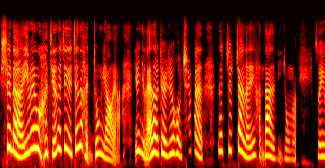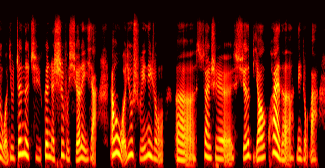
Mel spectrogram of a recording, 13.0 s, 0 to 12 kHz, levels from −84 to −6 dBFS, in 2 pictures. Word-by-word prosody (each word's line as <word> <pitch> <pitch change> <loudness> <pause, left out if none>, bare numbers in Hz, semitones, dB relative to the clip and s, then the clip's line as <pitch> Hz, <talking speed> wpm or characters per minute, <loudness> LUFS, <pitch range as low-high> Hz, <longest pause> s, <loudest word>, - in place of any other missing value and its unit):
是 425 -1 +7
的， 235 -8 +7
因 295 +6 +5
为 410 +1 +6
我 315 -5 +4
觉 275 -1 +4
得 400 - +4
这 415 0 +3
个 320 - +2
真 395 +9 +1
的 455 - +5
很 - - -2
重 285 0 -1
要 195 -5 +2
呀， - - -6 0.3
因 355 - -2
为 355 - +1
你 290 - -1
来 260 - +5
到 320 0 +7
这 310 - +3
儿 265 - +3
之 295 +3 0
后 295 -4 0
吃 335 +9 -3
饭， 330 - +2 0.3
那 345 -1 -3
这 360 +2 -3
占 370 -4 +5
了 215 -3 +1
一 245 - 0
个 275 - -3
很 270 - -8
大 255 -1 +5
的 215 - -3
比 195 - -17
重 185 -2 -11
嘛， 175 - -10 0.4
所 235 - -3
以 240 - 0
我 220 - -6
就 210 - -12
真 280 +9 -2
的 265 -4 -2
去 200 -3 -11
跟 245 -1 -3
着 190 - -4
师 265 +7 -3
傅 215 - -14
学 175 0 -3
了 210 - -3
一 180 - -9
下。 - - -5 0.3
然 270 - +3
后 315 - 0
我 280 - -3
就 265 +4 -5
属 195 -9 -10
于 210 - -5
那 265 0 -3
种， 190 -5 -9 0.2
呃， - - -3
算 245 -5 -5
是 200 -3 -5
学 215 +3 -4
得 260 - -3
比 235 - -19
较 200 +4 0
快 290 -1 +2
的 205 - -5
那 195 -1 -9
种 185 - -11
吧， - - -5
260 Hz, 335 characters per minute, -23 LUFS, 210-310 Hz, 0.4 s, 是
